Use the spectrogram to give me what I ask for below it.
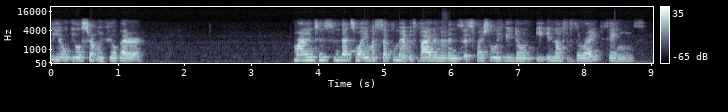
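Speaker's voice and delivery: usual speaking voice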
